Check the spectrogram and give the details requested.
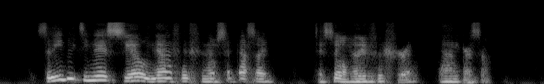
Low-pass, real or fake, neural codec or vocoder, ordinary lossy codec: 7.2 kHz; fake; codec, 16 kHz, 0.5 kbps, FreqCodec, smaller model; MP3, 48 kbps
